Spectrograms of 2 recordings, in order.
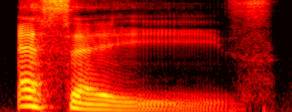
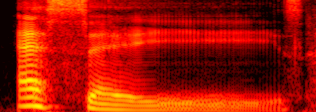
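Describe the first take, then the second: No difference in how they are said.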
